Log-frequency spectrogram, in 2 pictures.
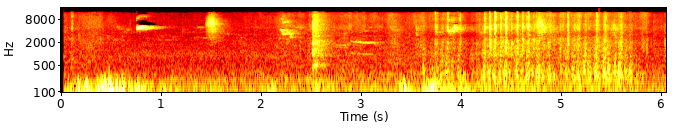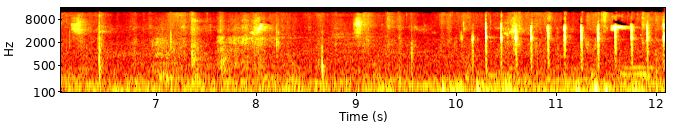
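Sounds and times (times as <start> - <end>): pigeon wings flapping: 3.7 - 5.9.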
